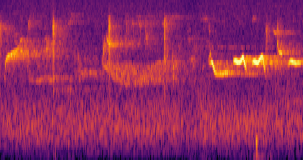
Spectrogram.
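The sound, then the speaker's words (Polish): An agitated Eurasian blackcap gives sharp, spaced alarm taps between clear, fluty whistled phrases, alone with no voices, the song brightening and growing louder toward the end. “Postukiwania, tyk, tyk, tyk, niczym takie małe kotły w filharmonii. To kapturka się niepokoi.”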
